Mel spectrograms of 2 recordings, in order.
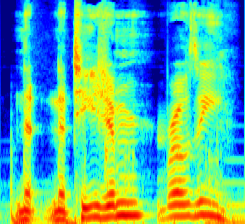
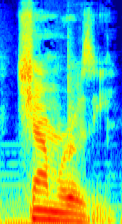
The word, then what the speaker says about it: Ntjam Rosie: If you want to look her up, her name is spelled NTJAM Rosie. Legit. Spent almost an hour today trying to figure out how to correctly pronounce that. Didn't want to get on air and be like, Natijam Rosie? No. Charm Rosie.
